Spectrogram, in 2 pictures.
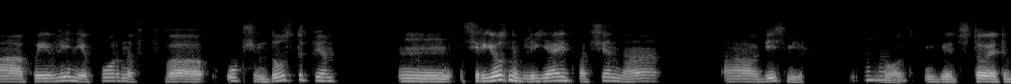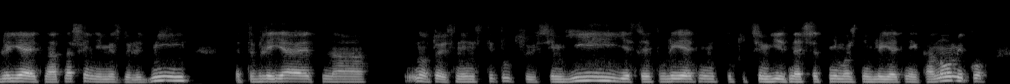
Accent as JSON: {"language": "Russian", "region": "Moscow", "country": "Russia", "tie": "born or raised there", "said": "То, что я там родилась, выросла в Москве"}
